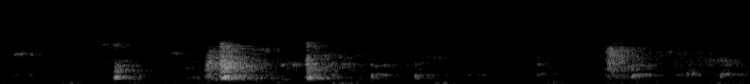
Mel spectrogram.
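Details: A newborn giant panda cub on its 22nd to 23rd day, in the den with its mother at a zoo, makes a series of harsh, squawking squeals in short bursts about a second apart, with quieter grunts between them indoors.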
